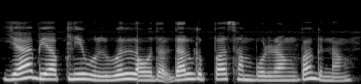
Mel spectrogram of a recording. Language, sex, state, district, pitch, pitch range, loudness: Garo, female, Meghalaya, West Garo Hills, 230 Hz, 195-245 Hz, -16 LUFS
